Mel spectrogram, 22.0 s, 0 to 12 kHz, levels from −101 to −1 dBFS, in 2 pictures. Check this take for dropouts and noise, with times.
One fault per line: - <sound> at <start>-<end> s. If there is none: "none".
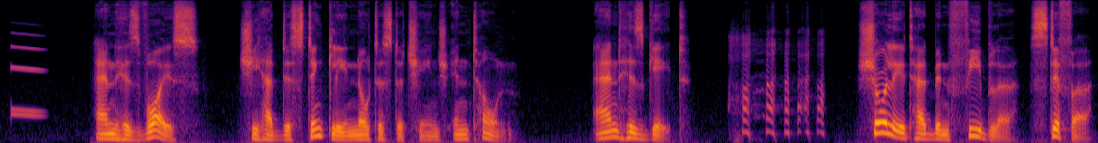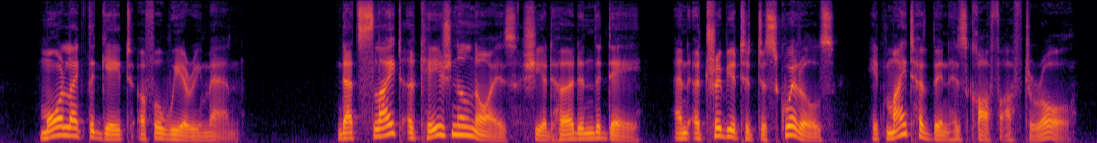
- chirp at 0.1-0.5 s
- laugh at 7.3-8.3 s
